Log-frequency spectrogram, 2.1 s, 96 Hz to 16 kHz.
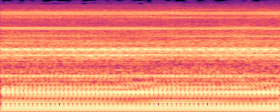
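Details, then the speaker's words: Three-phase motor on single-phase power with a ~35 µF, 270 V run capacitor across phases, no VFD or converter; steady even hum with no growl or surging, starting and running like a normal three-phase motor. "I mean the motor sound right that's way a three-phase motor sounds when they're on so and the startup sound sounds like a three-phase motor too"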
